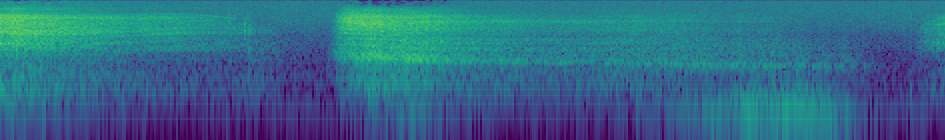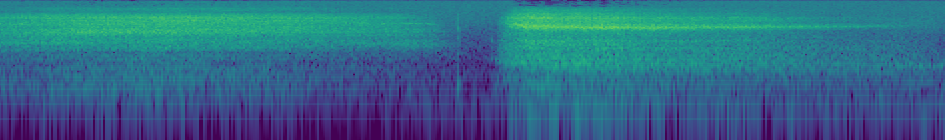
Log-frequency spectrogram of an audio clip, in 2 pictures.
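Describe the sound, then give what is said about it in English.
Slow, deep breathing during a group prayer pause: about three long, airy, hissing breaths drawn in and let out, steady and quiet, with short gaps between them. “If you take a deep breath.”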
